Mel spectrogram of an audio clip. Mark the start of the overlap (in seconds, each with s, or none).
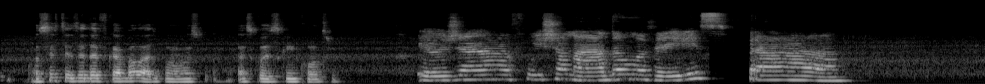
none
